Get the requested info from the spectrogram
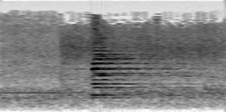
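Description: A single short horn toot about a second in, over the steady hum of the factory floor.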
